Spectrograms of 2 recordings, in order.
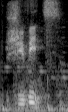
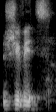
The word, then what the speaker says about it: Zsivicz: you my name so how you going to spell it is with a z actually because it's in the name so you're going to spell it like jivitz like when you are trying to say like J or something like a French thing so it's G so that's jivitz I think it's not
